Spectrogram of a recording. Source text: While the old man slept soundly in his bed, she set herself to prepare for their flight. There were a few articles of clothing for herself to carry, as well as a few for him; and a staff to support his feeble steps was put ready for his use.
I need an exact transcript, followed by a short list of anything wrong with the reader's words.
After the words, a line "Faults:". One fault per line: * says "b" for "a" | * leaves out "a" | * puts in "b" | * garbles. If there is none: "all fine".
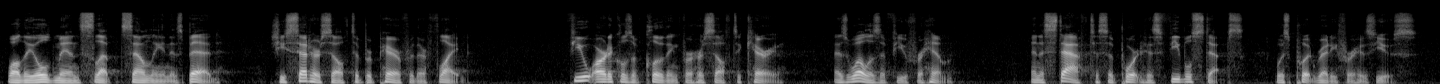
While the old man slept soundly in his bed, she set herself to prepare for their flight. few articles of clothing for herself to carry, as well as a few for him; and a staff to support his feeble steps was put ready for his use.
Faults:
* leaves out "There were a"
